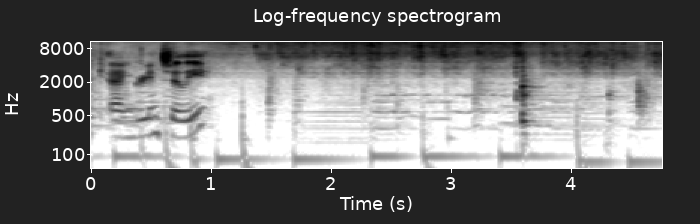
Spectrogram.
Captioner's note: oil simmering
